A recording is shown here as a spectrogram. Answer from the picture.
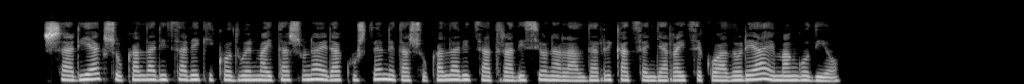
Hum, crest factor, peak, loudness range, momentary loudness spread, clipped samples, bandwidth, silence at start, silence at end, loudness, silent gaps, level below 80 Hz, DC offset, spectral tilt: none; 18 dB; 0 dBFS; 3 LU; 6 LU; under 0.1%; 8 kHz; 0.45 s; 1.85 s; -16 LUFS; none; -62 dBFS; under 0.1%; -4.5 dB/octave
